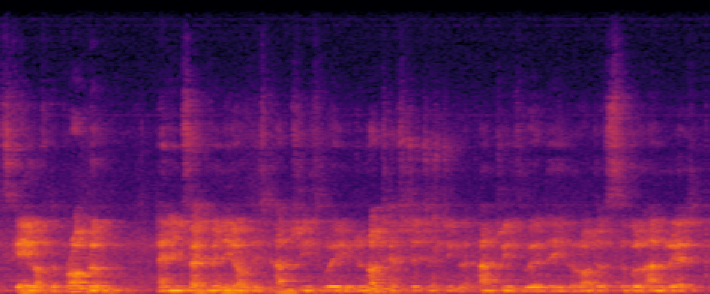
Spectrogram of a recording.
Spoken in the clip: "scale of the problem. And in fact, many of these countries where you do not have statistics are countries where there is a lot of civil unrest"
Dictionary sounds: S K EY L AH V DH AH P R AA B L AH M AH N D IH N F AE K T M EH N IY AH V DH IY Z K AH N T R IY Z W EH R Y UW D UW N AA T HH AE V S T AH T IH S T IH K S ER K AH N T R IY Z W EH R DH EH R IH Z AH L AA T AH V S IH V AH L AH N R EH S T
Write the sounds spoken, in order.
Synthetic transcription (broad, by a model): S K EY L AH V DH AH P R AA B L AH M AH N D IH N F AE K T M EH N IY AH V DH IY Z K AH N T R IY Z W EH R Y UW D UW N AA T HH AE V S T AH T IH S T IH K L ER K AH N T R IY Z W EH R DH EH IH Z AH L AA T AH V S IH V AH L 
